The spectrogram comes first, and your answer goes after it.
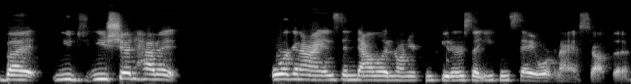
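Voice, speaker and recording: At a fairly quick pace, a woman speaks in a fairly high pitch with a dark, mellow tone. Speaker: insurance agency team leader. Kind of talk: team meeting instructions. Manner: fast.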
